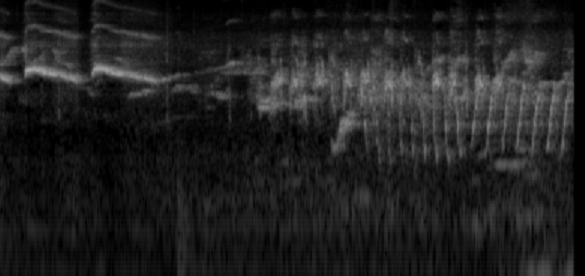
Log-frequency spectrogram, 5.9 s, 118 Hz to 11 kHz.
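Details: Newly arrived caged hwamei, 85% tame, singing high with long phrases. Two long falling whistles are followed, after a short lull, by a dense, rapid rattling run of repeated notes ending abruptly.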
